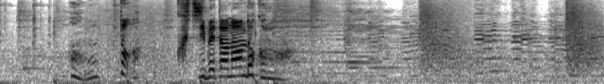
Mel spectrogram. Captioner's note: sigh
